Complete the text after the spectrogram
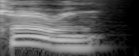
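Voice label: "caring", British English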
